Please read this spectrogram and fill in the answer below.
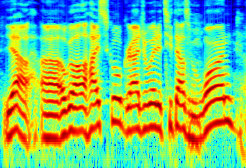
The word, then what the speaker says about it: Ogallala: Born and raised in Nebraska, 21 years, little town called Ogallala. – What? – Ogallala. – Got it. – So we can spell it O-G-A-L-L-A-L-A.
